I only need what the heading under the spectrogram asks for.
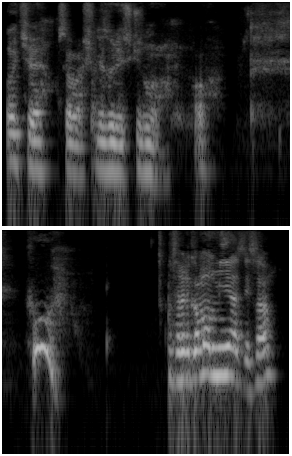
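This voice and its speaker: Slangy young man, high and lively. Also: normal speed. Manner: slangy, loud bursts and shouting. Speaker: live stream host. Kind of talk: casual live stream banter.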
